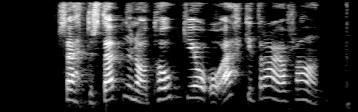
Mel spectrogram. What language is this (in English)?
Icelandic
